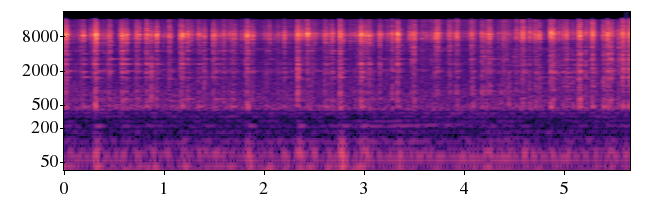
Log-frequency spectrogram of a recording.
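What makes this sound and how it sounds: Fingertips and nails quickly tap and scratch the perforated base of a medium, hollow, empty stainless steel colander held upside down near the mic. The result is a rapid, uneven stream of sharp metallic ticks with a bright, high ring that dies away almost at once, over a soft scratchy rustle and low rumble.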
